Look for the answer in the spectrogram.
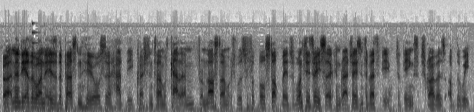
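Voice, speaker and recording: A man with an English accent hosts a casual group video call for his channel, speaking briskly with barely a pause in a fairly low, bright, forceful voice. He rambles with many fillers and laughs often. The call audio is dull and lo-fi.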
